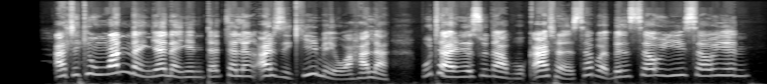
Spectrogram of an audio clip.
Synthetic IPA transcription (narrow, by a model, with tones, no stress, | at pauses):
ʔa˨t͡ʃɪ˦kʲɪ˦ŋwɐ˦nːɐ˨ɲjɐ˦naː˨jɪ˦ntɐ˦tːɐ˦lɪ˦ŋʔa˦rzɪ˨kʲiː˦meː˨wɐ˨ɦa˦laː˨ | mʊ˦taː˨neː˦sʊ˦naː˨bʊ˨kʼaː˦tɐ˨rsɐ˦bɐ˨bɪ˦nsa˦wjiː˦sa˦wjɪ˦ŋ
